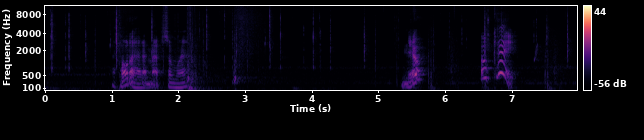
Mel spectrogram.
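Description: Short game sound effects click and swish.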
